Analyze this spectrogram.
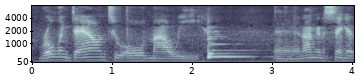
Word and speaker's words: Maui: ruling down to ol Maui so Maui Maui is actually ma UI Maui the island in Hawaii but it's pronounced Maui in this song so it's a damn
